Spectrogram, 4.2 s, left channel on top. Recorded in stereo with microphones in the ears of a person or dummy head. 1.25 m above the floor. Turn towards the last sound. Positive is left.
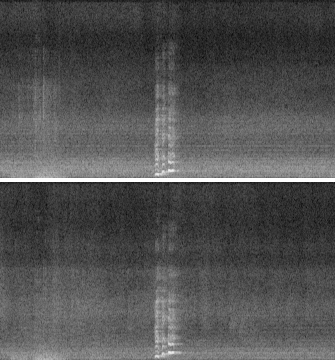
turn(degrees=10)  # may be behind; listen again after turning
